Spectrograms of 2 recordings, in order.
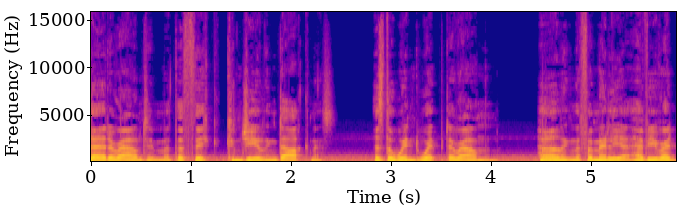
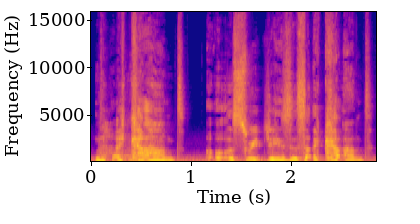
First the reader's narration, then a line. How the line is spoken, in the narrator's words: sobbed Alex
